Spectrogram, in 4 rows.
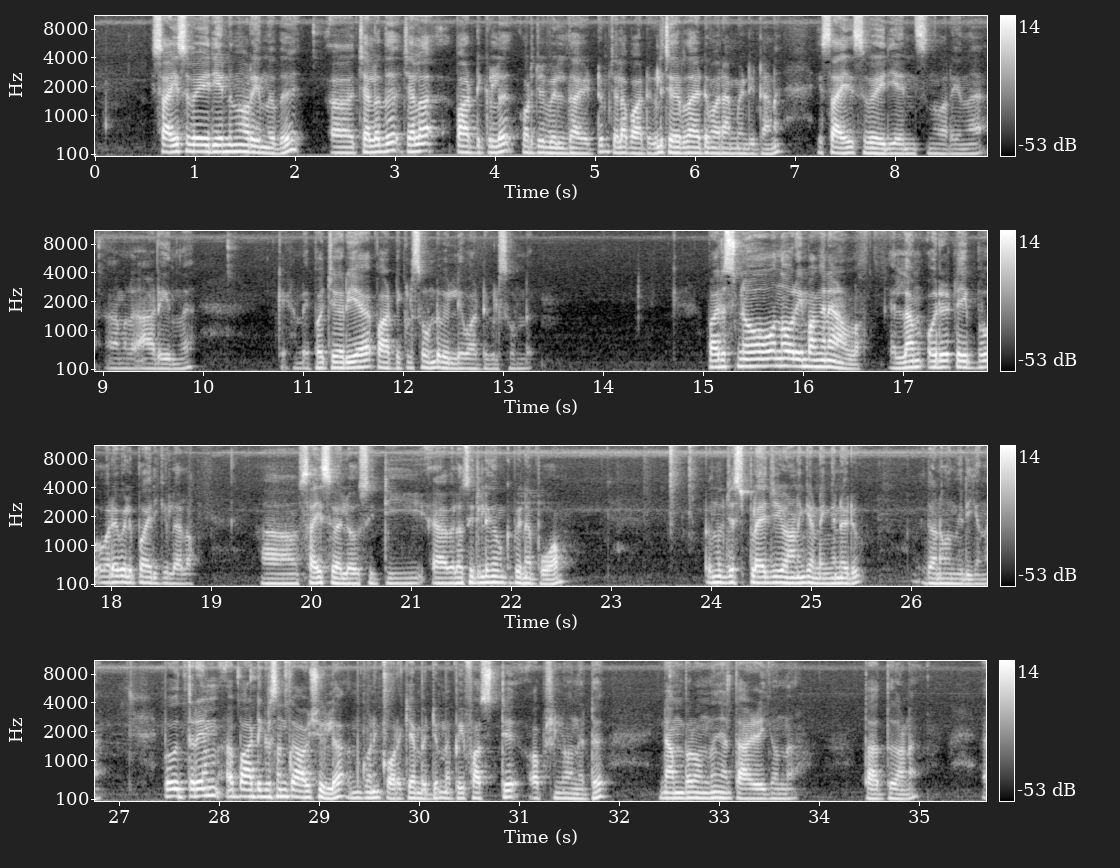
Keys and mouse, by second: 1.2 click, 8.9-10.2 drag, 22.4 click, 23.6 space, 27.4 space, 28.2 click, 28.4 space, 29.5 space, 32.5-35.6 drag.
